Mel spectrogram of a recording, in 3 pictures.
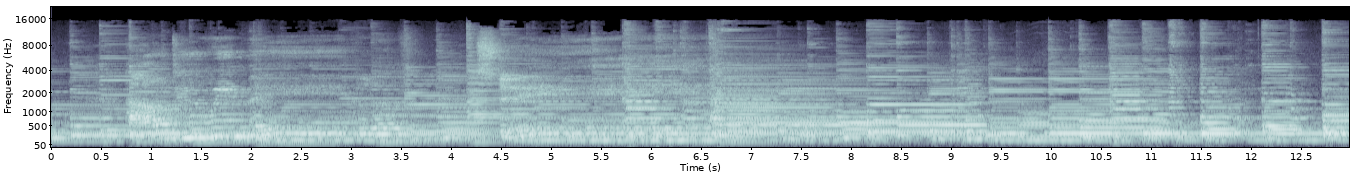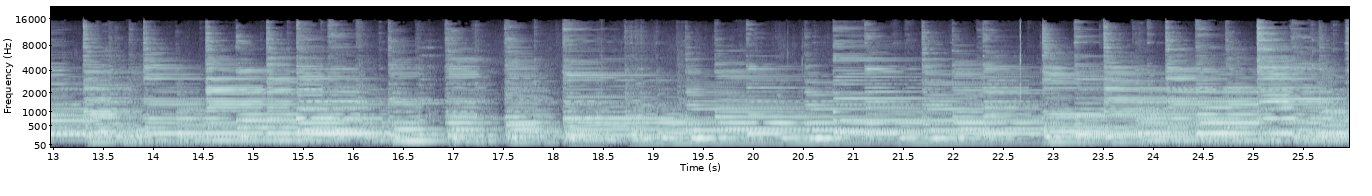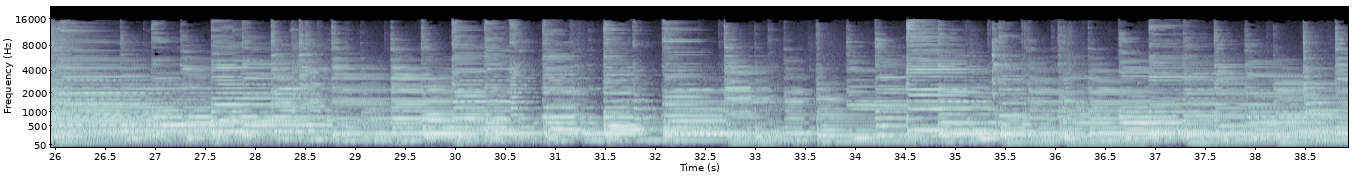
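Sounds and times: acoustic guitar picking and strumming: 0:00.0 - 0:38.9.

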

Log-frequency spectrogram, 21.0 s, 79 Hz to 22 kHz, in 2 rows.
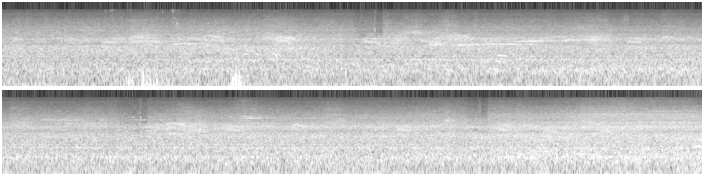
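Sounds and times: diesel locomotive engine rumble: 0:00.0 - 0:21.0.

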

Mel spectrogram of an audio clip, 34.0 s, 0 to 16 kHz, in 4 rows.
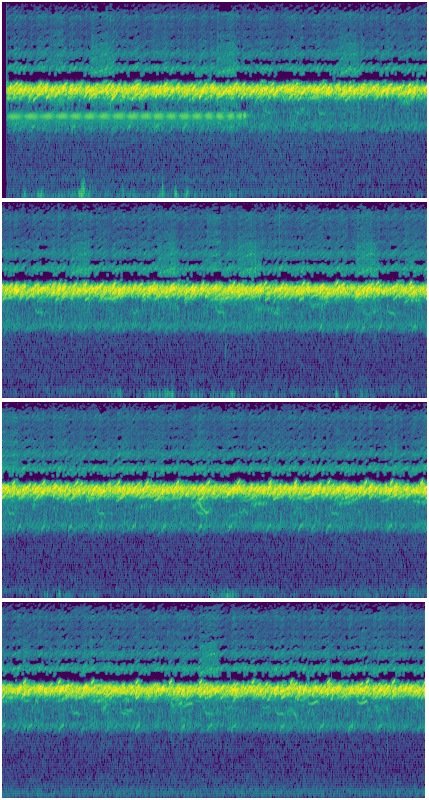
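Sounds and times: low-pitched frog trill: 0:00.1 - 0:13.9
frogs and toads trilling: 0:00.1 - 0:33.9.

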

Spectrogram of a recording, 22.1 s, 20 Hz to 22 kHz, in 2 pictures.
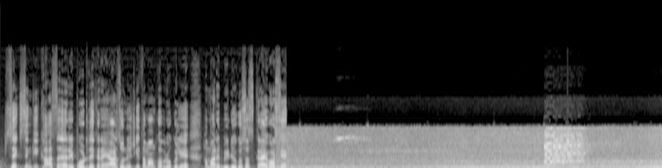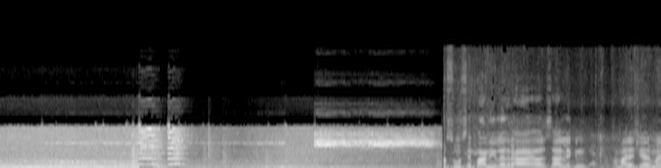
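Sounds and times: road traffic: 0:04.6 - 0:22.0
heavy vehicle engine running: 0:04.8 - 0:17.4
vehicle horns honking: 0:09.0 - 0:18.4.

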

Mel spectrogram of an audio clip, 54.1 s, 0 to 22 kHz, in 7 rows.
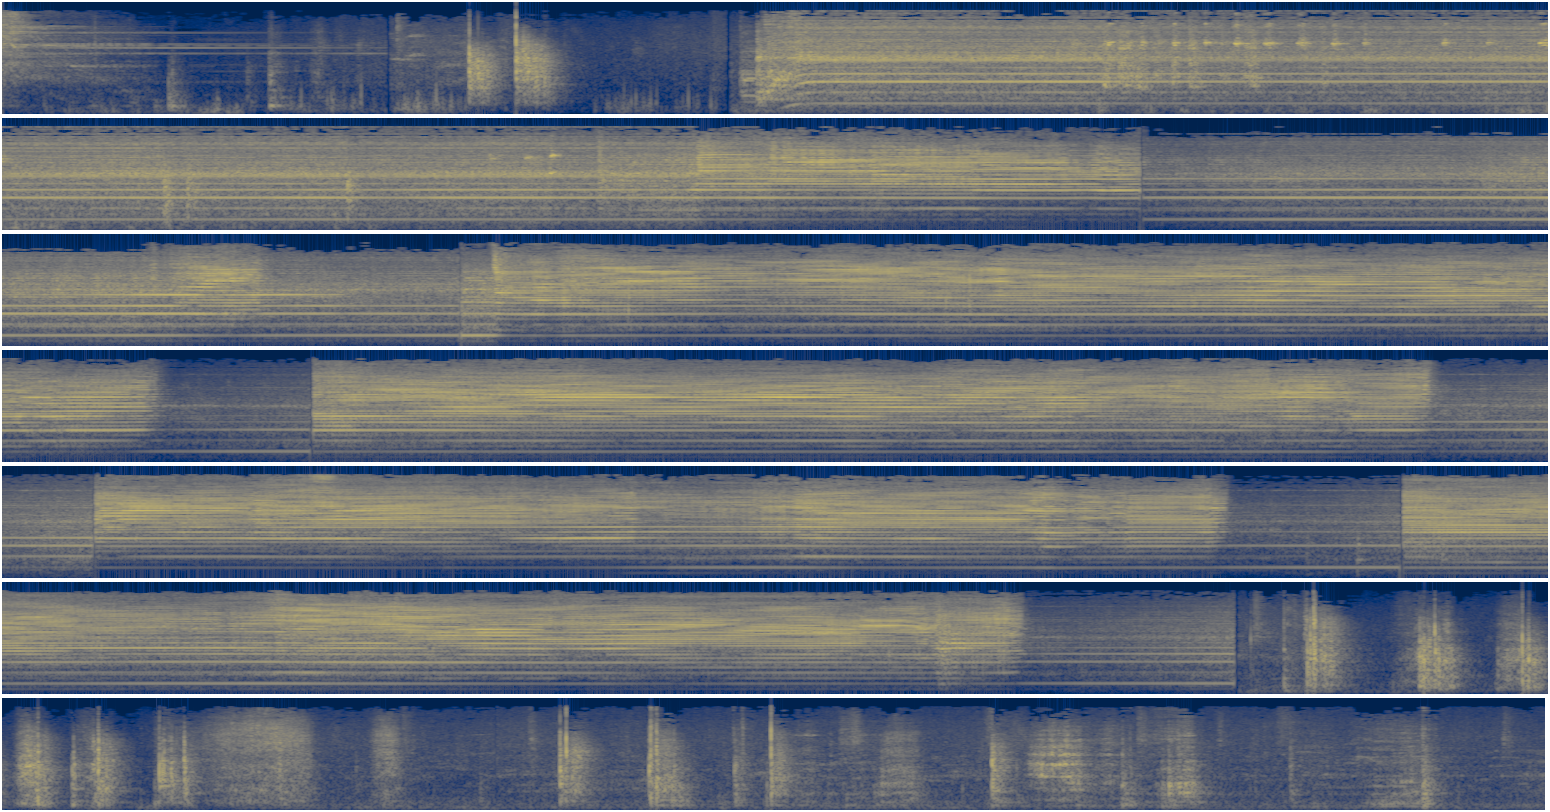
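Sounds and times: thickness planer whining: 0:03.6 - 0:45.0.

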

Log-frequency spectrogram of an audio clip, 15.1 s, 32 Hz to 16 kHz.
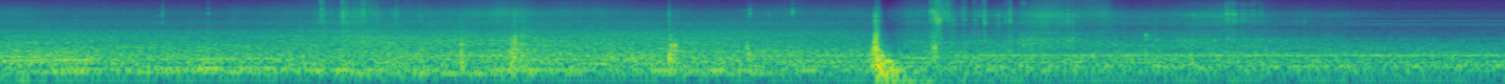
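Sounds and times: steady low hum: 0:00.0 - 0:15.0
car door thud: 0:08.7 - 0:09.5.

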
